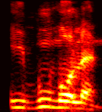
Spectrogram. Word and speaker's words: Imumolen: him to you ladies and gentlemen professor christopher imumulen did i get the pronunciation of your name sir yes yes you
